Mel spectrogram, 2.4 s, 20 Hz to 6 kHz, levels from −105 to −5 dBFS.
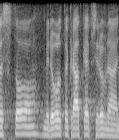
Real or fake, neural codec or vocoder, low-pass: fake; vocoder, 44.1 kHz, 128 mel bands every 512 samples, BigVGAN v2; 5.4 kHz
